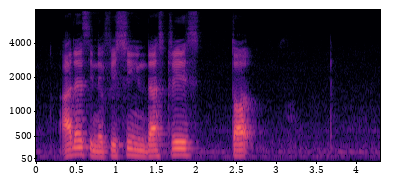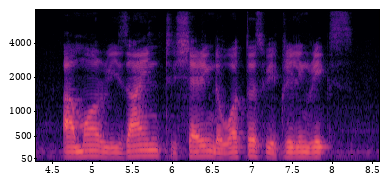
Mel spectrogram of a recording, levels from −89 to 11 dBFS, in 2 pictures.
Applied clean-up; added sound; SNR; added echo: none; none; none; none.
